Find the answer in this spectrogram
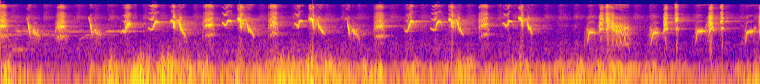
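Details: Long-tailed shrike in full varied song used as a lure to make other shrikes sing: rapid, busy stream of sharp chirps and short high whistles, loud and continuous, with faint low rumble beneath.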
